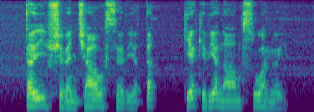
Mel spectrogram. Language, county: Lithuanian, Alytus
